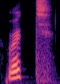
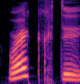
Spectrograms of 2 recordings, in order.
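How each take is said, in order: First: The word ends in a voiceless t sound. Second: The word ends in a voiced d sound. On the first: The speaker calls it right. "worked 이렇게 돼요" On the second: The speaker calls it wrong. "worked 힘들고요"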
